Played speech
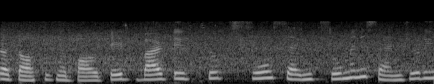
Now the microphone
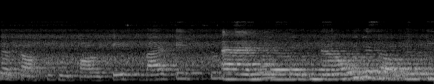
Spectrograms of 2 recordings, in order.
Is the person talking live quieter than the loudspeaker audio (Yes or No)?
No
